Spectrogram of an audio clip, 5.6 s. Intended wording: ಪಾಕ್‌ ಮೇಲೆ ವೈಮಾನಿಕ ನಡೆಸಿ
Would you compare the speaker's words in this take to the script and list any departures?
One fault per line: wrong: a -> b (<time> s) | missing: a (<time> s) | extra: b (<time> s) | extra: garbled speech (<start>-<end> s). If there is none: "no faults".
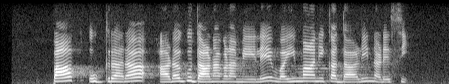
extra: ಉಗ್ರರ ಅಡಗುದಾಣಗಳ (1.1 s)
extra: ದಾಳಿ (4.3 s)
